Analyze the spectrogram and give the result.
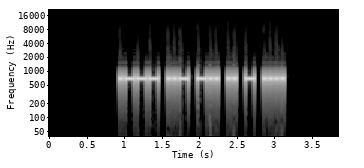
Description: Morse code, heard as a keyed tone, about 30 wpm, 700 Hz. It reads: JUDITH
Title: USA Common Names - 30wpm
